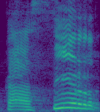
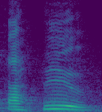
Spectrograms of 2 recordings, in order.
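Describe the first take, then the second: First: The middle consonant is a hissing s sound. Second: The middle consonant is a soft th sound. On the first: The speaker calls it wrong. "jangan berdesis" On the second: The speaker calls it right. "Lidahnya digigit"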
